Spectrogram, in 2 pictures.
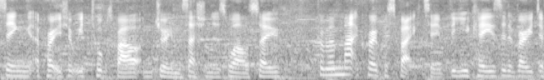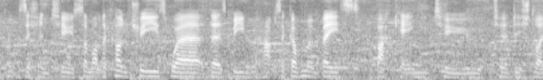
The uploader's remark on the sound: Recorded at Fintech Talents. The event took place at The Brewery, London in November where we recorded a series of interviews from Andaria's booth with a number of the speakers and attendees.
